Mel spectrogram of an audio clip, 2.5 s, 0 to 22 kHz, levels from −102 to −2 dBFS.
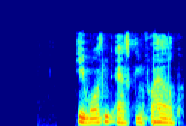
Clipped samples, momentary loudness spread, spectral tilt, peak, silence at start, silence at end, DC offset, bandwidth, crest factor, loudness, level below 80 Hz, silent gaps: under 0.1%; 5 LU; -6.5 dB/octave; -14 dBFS; 1.05 s; 0.15 s; under 0.1%; 7.8 kHz; 18 dB; -31 LUFS; -60 dBFS; none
